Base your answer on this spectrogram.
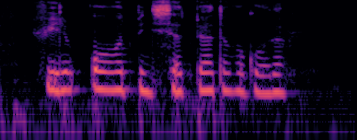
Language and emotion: Russian, neutral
